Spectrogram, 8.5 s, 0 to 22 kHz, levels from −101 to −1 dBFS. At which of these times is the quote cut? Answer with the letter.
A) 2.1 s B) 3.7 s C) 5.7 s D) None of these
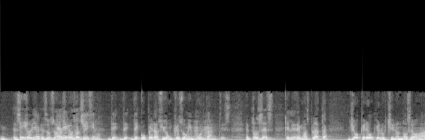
C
